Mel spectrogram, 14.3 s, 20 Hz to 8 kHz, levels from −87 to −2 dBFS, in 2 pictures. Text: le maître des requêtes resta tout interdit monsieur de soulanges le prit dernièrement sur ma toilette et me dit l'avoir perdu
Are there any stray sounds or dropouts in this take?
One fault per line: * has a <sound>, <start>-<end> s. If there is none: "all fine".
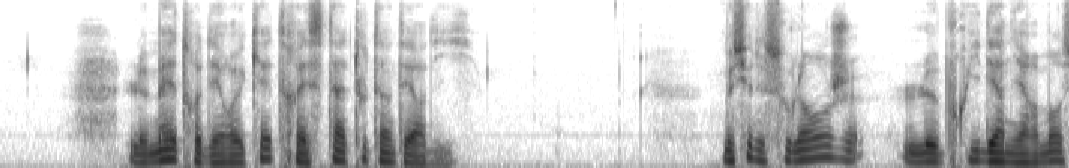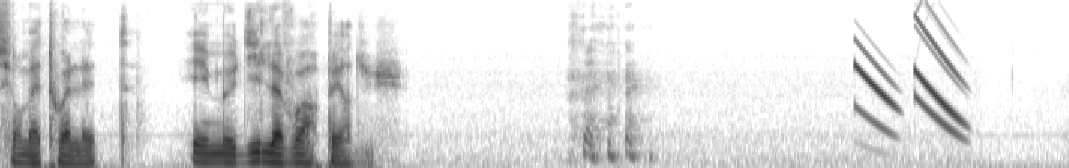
* has a laugh, 10.9-11.5 s
* has a chirp, 12.8-13.6 s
